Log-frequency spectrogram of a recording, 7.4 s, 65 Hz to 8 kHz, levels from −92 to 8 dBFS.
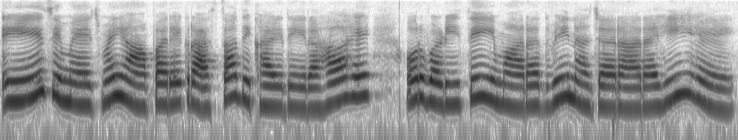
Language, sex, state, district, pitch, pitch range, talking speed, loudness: Hindi, female, Rajasthan, Jaipur, 230 Hz, 210-270 Hz, 160 wpm, -16 LUFS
